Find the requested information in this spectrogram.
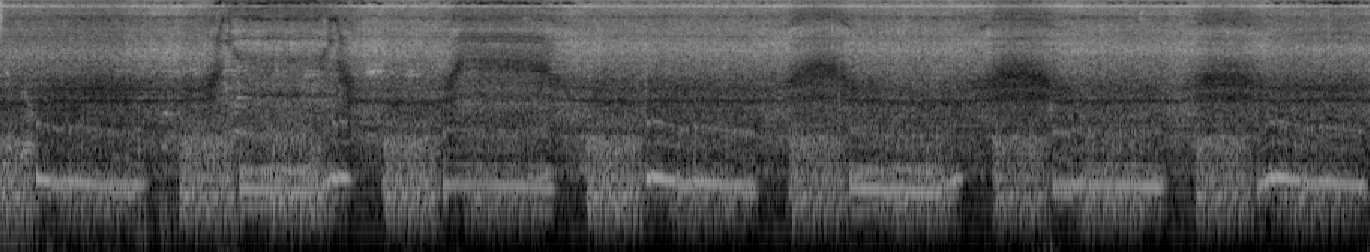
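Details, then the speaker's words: Wheezes taught in a chest physical examination lesson as the sound produced when the smaller-calibre bronchi are narrowed, for example in asthma. "ahora si nosotros tenemos la misma fisiopatología en la en la que se ven se ven implicados los bronquios de menor calibre como por ejemplo en el asma este sonido se va a ser más"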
